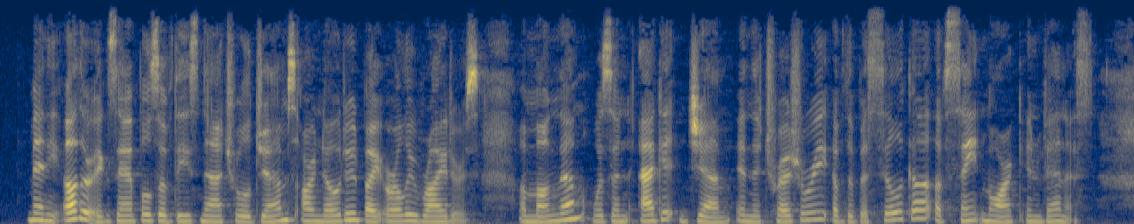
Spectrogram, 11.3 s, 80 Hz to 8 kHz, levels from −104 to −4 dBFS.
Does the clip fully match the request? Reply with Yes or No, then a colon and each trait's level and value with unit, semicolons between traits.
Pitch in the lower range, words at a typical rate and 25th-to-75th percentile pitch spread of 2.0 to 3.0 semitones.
No: high, 205 Hz; average, 155 wpm; narrow, 2.6 semitones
